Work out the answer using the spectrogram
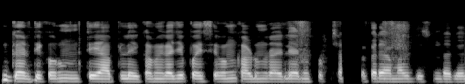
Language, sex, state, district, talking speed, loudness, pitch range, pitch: Marathi, male, Maharashtra, Chandrapur, 165 wpm, -15 LUFS, 130-140 Hz, 135 Hz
